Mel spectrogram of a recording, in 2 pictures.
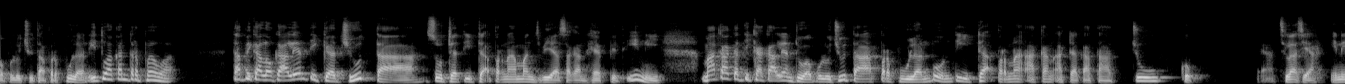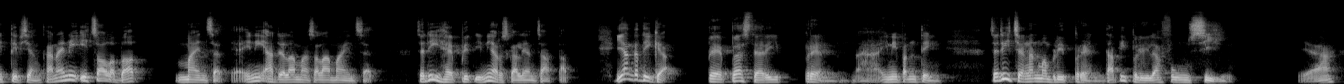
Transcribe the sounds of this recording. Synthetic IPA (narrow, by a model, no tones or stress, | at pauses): apuluhd͡ʒut̪apərb̥ulanʔit̪uakant̪ərbawa | t̪apikalakaliant̪iɡad͡ʒut̪asud̥aht̪ida̰ʔpərnamənbiasakanɦab̥ɪt̪̚inimakakət̪ikakalianduapulʊhd͡ʒut̪apərb̥ulanpʊnt̪id̥aʔpərna̰hʔa̰kanʔa̰d̥akat̪a̰t͡ʃukʊp̚ | ja̰d͡ʒ̥əlasjainit̪ɪp̚sjaŋkarnainiʔɪt̪sɔ̰lə̰bawt̪̚ | majnsɛ̰t̪̚ja̰ʔḭniʔa̰dalahmasalahmajnsɛ̰t̪̚ | d͡ʒ̥adiɦabɪt̪̚iniɦaɾʊskaliant͡ʃa̰t̪a̰t̪̚ | jaŋkət̪iɡa̰ | b̥eb̥asd̥aɾib̥ɾɛnːa̰inipənt̪ɪŋ | d͡ʒ̥adid͡ʒaŋanməmbəlib̥ɾɛnt̪apib̥əlilahfuŋsḭ | ja̰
